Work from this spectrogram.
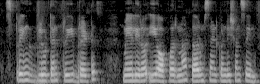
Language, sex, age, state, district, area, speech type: Kannada, female, 30-45, Karnataka, Shimoga, rural, read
